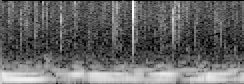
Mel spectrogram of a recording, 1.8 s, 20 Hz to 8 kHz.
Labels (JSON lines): {"label": "biophony, midshipman", "recorder": "SoundTrap 500"}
